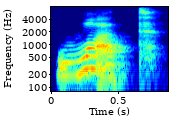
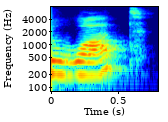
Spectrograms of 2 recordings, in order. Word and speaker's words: what: repete com a teacher What muito bem perceba que essa letra T aqui de what você pode pronunciar suavemente não diga What diga What repete mais uma vez What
